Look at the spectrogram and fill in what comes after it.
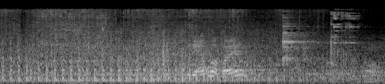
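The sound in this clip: A motorised sharpening wheel spins at speed as knives are worked to and fro across it, giving a steady pulsing mechanical whir with a few sharp metallic clinks toward the end.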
